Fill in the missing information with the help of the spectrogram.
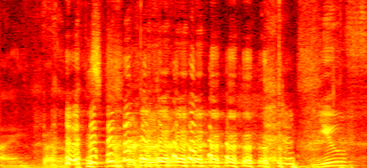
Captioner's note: players laughing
